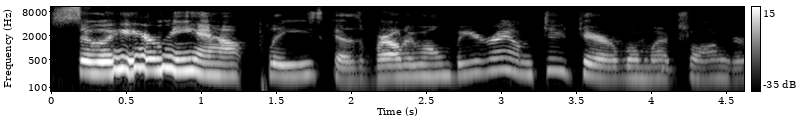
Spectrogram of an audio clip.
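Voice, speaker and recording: A woman uses a normal speaking voice at a medium pitch and moderate pace, with lively intonation and big swings in loudness. The sound is dry and close, with no echo. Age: 60s. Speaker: resident giving public comment. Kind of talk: public comment.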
